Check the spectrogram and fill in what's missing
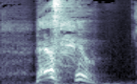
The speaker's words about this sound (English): God bless me. I had to sneeze.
